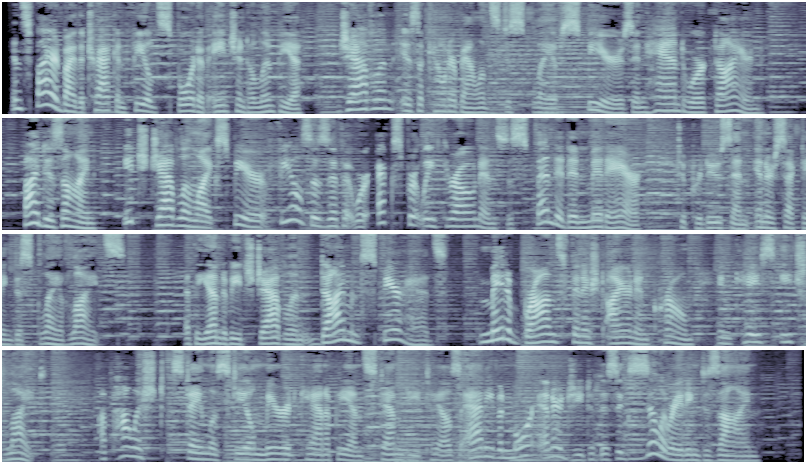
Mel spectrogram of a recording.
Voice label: explainer jav lighting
